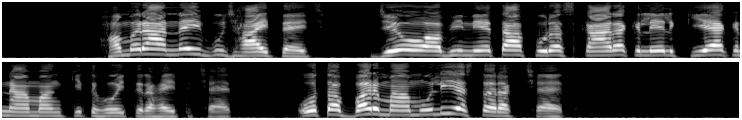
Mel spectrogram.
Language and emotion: Maithili, disgusted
